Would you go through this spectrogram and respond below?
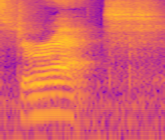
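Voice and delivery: "stretch" pulled out very long; very slow, elongated "stretch"; drawn-out word. Acted. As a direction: draw out "stretch" like the thing it describes. Stretches word to match image.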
